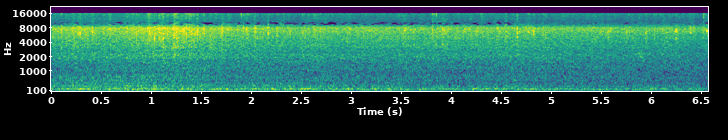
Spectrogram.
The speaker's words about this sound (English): what you hear isn't a freeway. What you hear is the wind through the trees.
